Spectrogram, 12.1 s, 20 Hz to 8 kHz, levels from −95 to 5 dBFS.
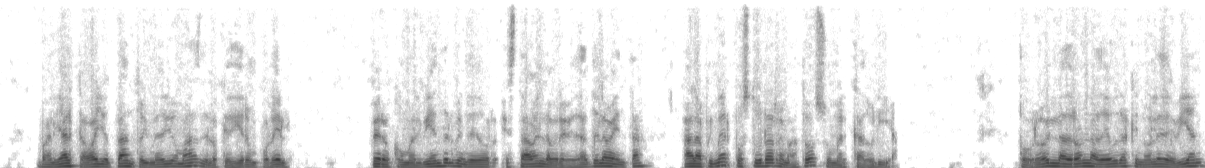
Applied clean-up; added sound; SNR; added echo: none; none; none; none.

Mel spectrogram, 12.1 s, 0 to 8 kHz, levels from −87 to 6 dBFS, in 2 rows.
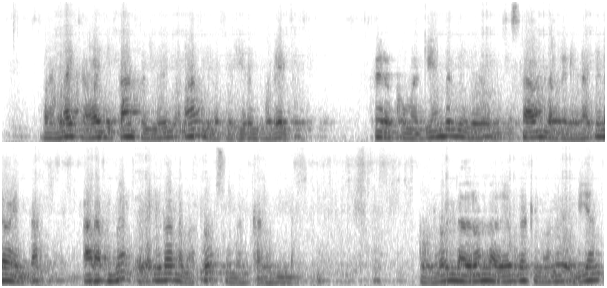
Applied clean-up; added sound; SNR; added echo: neural separator model SepFormer DNS4.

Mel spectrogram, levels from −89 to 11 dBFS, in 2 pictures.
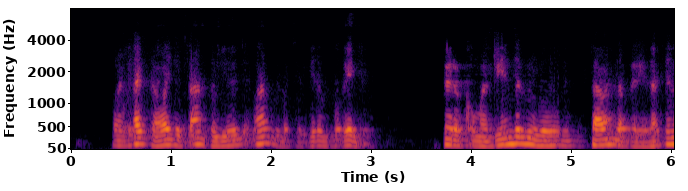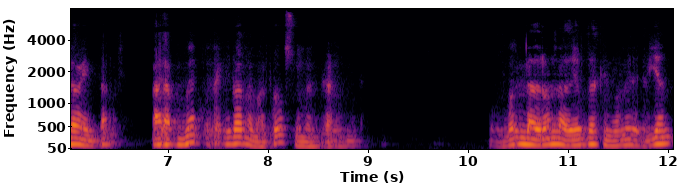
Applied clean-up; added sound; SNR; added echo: neural mask model DeepFilterNet 3.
